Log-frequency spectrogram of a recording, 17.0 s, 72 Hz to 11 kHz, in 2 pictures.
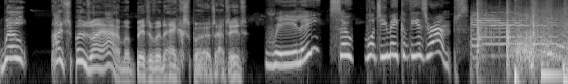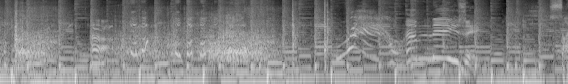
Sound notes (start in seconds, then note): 7.5 rock music; 9.8 giggles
